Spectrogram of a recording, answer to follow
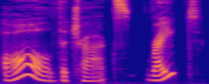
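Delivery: put-on doubtful girl. Mulan questions Mushu's story.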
